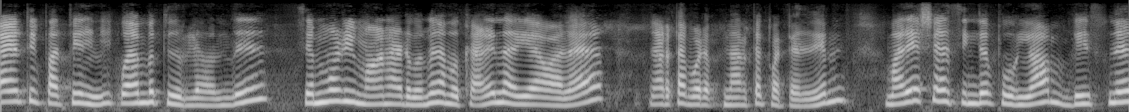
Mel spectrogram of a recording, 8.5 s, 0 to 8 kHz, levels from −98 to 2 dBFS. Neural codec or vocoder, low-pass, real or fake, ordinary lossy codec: codec, 16 kHz, 1 kbps, FreqCodec, larger model; 7.2 kHz; fake; none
